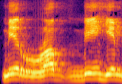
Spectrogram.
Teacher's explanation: seakan-akan tidak ada ya mirbihim dalam penulisan itu Nun ada tapi dalam bacaan nun ini telah masuk ke huruf ro dan bila gunna tidak berdengung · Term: Idgham bila ghunah, idgham bila gunnah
